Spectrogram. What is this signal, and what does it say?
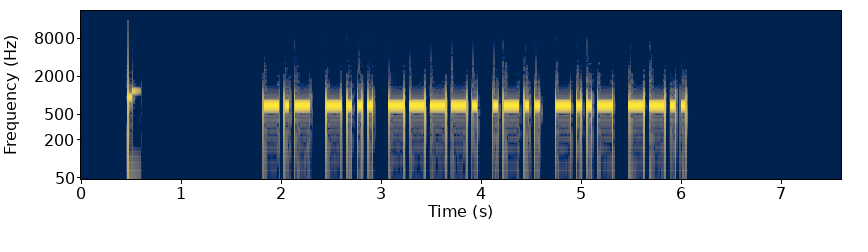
Morse code, heard as a keyed tone, about 22 wpm, 700 Hz. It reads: KB9LXZ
